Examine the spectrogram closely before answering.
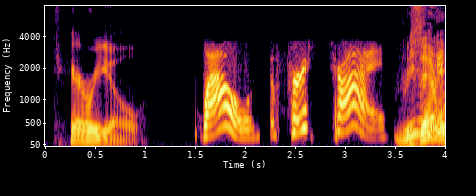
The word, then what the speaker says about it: Theriault: l uh t and I'm thinking that it's pronounced Tero Wow first try is that right really exactly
